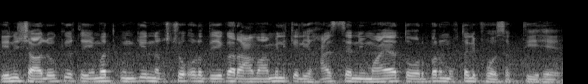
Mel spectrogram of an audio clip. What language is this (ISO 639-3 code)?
urd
